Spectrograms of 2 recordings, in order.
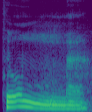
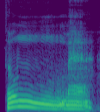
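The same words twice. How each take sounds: The two takes are said the same way.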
